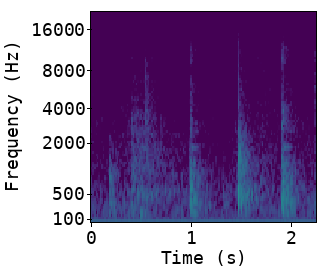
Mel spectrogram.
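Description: Near silence: quiet room tone with a few faint, short clicks about half a second apart.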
